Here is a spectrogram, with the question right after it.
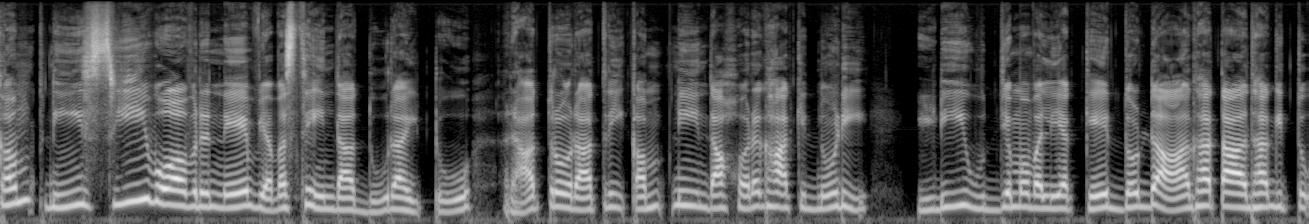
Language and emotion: Kannada, surprised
